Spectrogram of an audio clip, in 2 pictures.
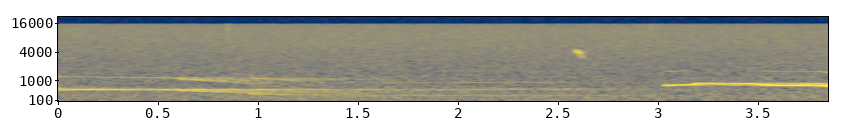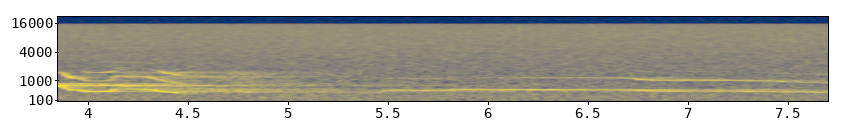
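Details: Pack members of the Snake River wolves returning a pup's howls, Wallowa County, summer 2012: a level howl sliding down, a quieter stretch, then a louder chorus of several voices with bending, crossing pitches and a final steady howl.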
